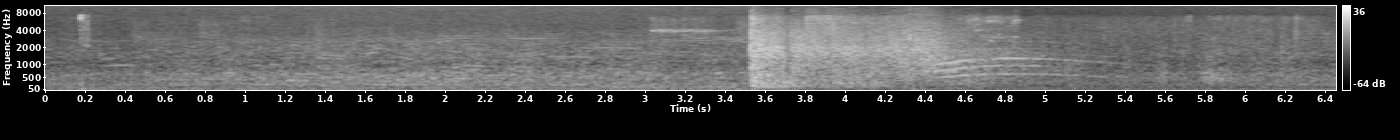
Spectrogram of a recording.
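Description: A crowd of men and women murmurs outdoors.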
